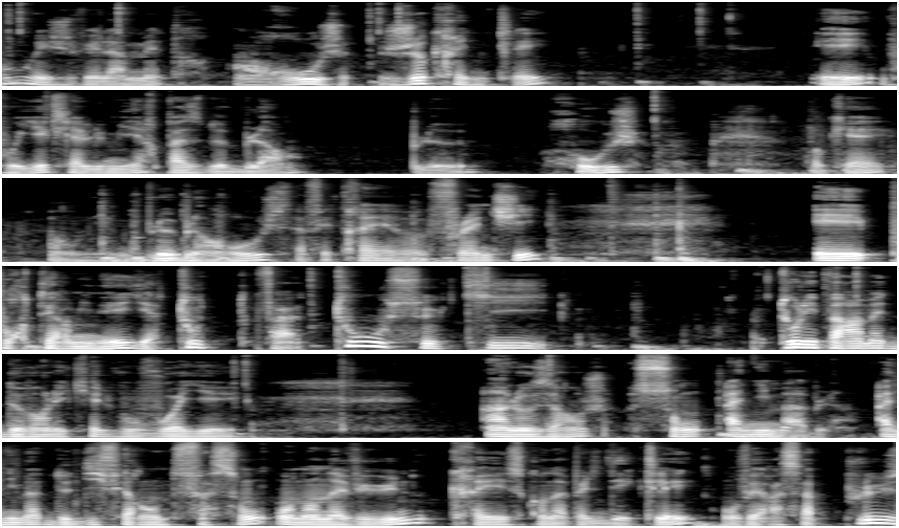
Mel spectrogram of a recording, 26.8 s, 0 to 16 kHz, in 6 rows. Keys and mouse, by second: 0.0 click, 1.8 click, 3.4-7.7 drag, 15.7 click, 17.5 click, 19.0-20.6 drag.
